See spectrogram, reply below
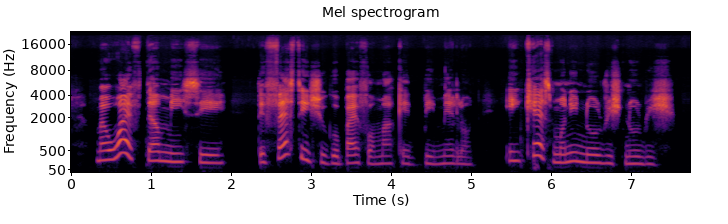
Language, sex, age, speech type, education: Nigerian Pidgin, female, 15-29, spontaneous, tertiary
